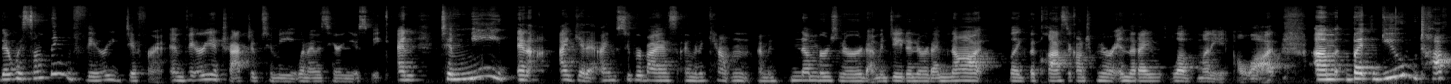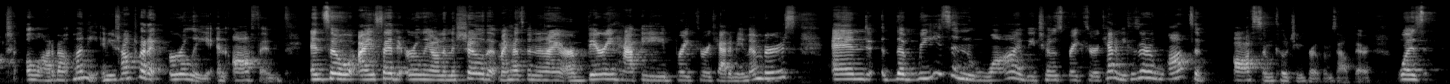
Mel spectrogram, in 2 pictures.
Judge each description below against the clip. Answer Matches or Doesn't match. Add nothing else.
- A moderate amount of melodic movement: Doesn't match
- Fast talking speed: Matches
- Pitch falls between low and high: Doesn't match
